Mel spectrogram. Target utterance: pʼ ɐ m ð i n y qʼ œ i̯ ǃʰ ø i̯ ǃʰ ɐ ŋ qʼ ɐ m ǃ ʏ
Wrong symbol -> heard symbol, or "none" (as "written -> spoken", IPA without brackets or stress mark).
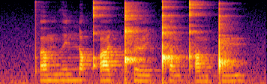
ʏ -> y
